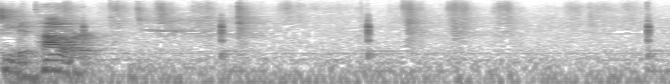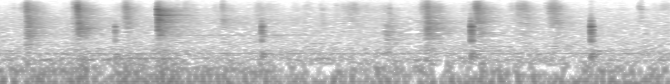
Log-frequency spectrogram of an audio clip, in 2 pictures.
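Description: Cards shuffle and snap in a man's hands.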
